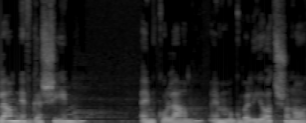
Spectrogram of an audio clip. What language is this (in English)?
Hebrew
